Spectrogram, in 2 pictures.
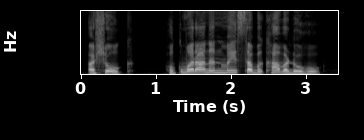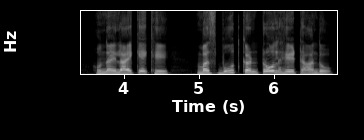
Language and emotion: Sindhi, neutral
